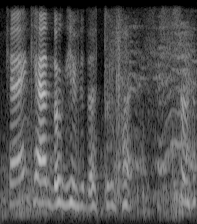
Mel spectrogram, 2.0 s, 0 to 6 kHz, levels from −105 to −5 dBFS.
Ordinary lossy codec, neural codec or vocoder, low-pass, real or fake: none; none; 5.4 kHz; real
